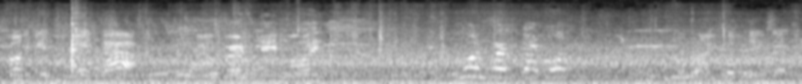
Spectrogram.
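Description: Faint, scattered voices of people talking at a distance over a steady low background rumble, with no loud event.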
